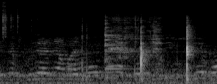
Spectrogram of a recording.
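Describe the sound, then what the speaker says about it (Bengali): Spoon stirring fried rice with garam masala and green chilies in a pan, soft scraping with faint sizzle and two sharp metallic clinks near the end. "ভাত হয়ে গেছে এদিকে, এবার মিক্সড করা হবে"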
